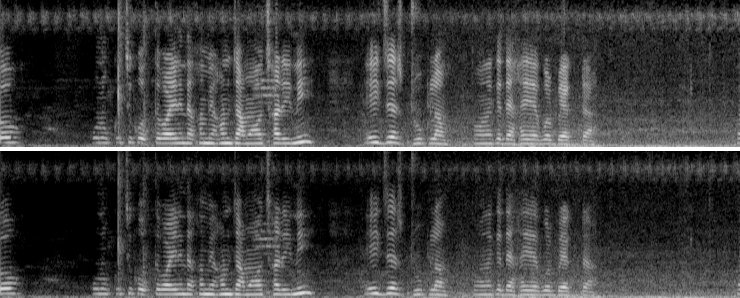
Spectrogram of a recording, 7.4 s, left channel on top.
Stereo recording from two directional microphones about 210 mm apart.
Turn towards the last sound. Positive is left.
turn(degrees=-15)  # may be behind; listen again after turning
